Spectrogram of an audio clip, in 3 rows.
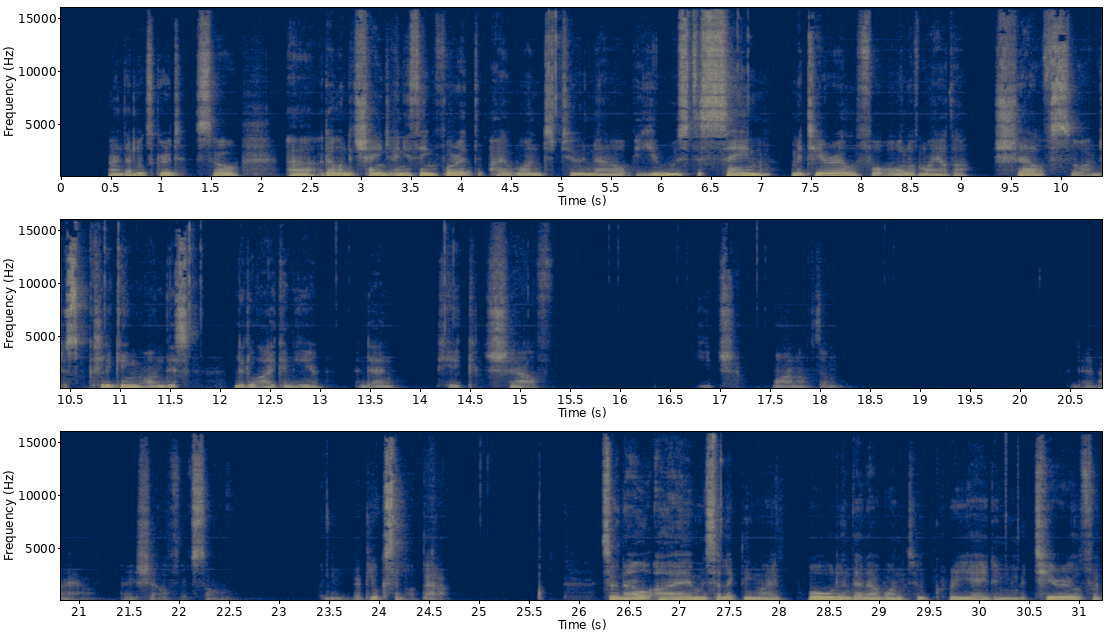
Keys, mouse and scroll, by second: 4.7 click, 6.6-10.8 drag, 11.6-13.2 drag, 14.1 click, 15.8 click, 17.2 click, 18.5 click, 20.0-23.4 middle drag, 24.9 click, 27.2 click, 30.2 click.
